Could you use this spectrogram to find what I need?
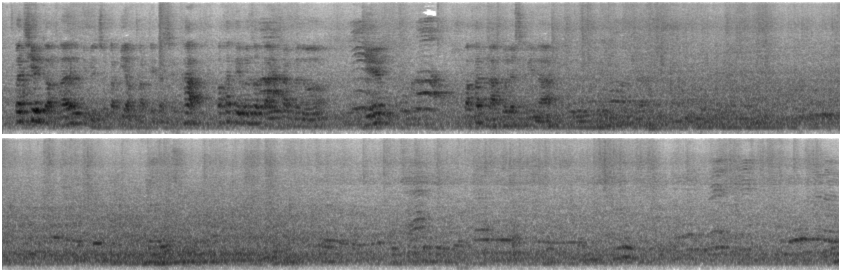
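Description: A man speaks calmly to a room, in a slightly echoing space.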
